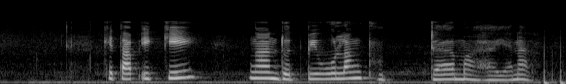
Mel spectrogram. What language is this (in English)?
Javanese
